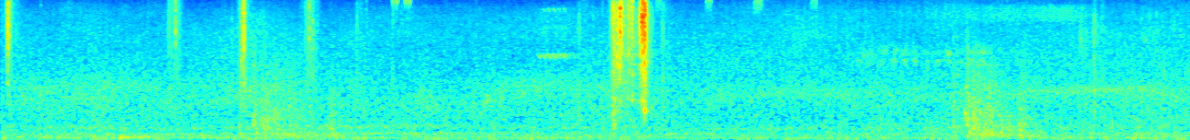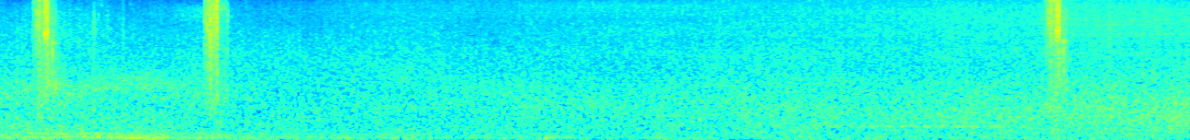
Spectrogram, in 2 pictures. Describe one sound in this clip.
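Leaves rustle as someone pushes through bushes.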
